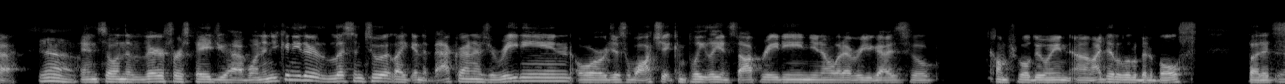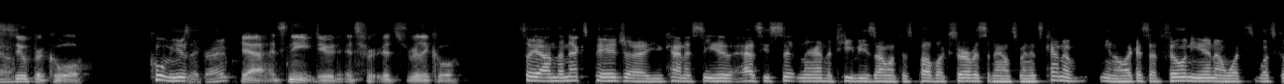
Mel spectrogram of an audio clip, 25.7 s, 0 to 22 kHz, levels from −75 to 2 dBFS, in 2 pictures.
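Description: From 14.67 to 14.94 s the speech turns hoarse and gargly while keeping roughly its pitch and level: AMR bit errors. A few percent of the weakly protected bits in the AMR-WB stream, which at 12.65 kbit/s stays clear outside this stretch, arrived flipped. This misplaced the excitation pulses and skewed the finer pitch, gain and spectral values across a span that points to about a dozen 20 ms frames.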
